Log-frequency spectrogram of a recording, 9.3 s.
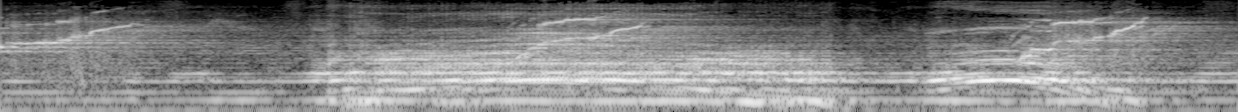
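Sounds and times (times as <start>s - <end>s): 
didgeridoo drone: 0.0s - 9.2s
didgeridoo whoops imitating whale song: 2.5s - 9.1s.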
